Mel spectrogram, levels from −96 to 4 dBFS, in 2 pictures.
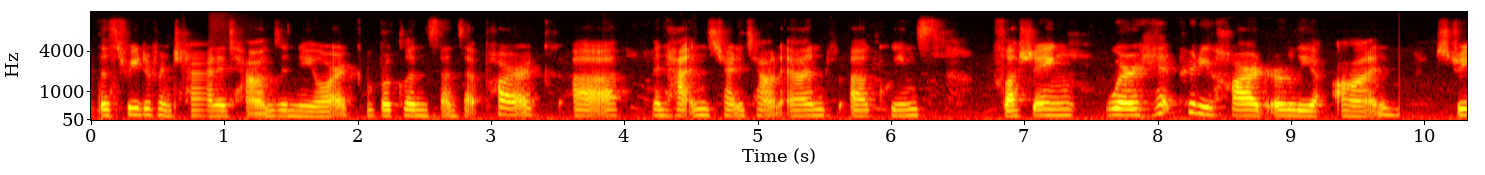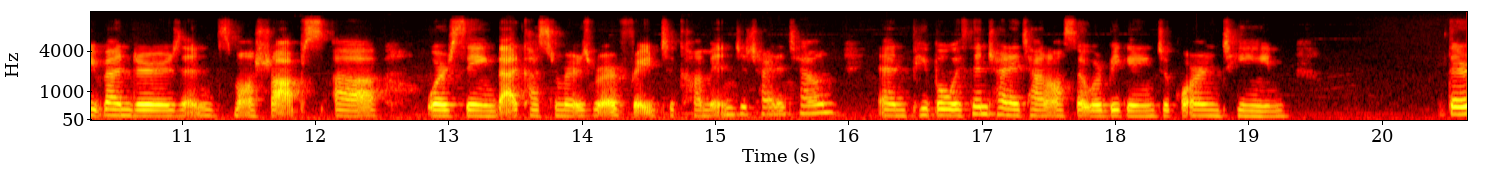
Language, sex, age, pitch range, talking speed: English, female, 10-29, 185-220 Hz, 140 wpm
